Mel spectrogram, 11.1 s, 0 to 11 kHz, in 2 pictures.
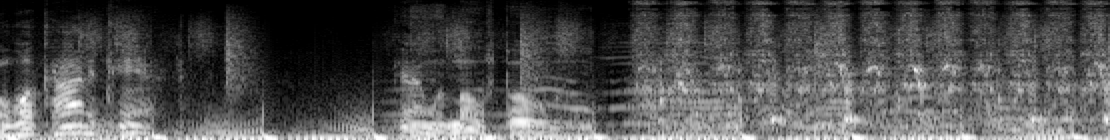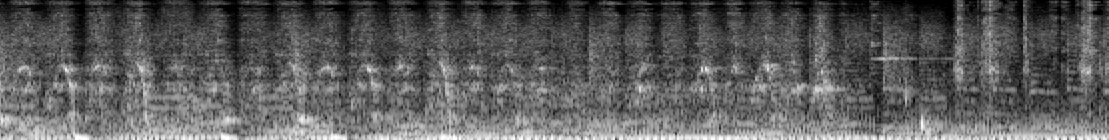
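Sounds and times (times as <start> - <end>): hacksaw sawing through metal: 3.1 - 11.0.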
